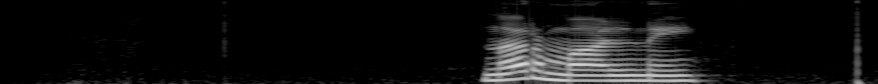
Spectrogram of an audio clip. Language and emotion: Russian, neutral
